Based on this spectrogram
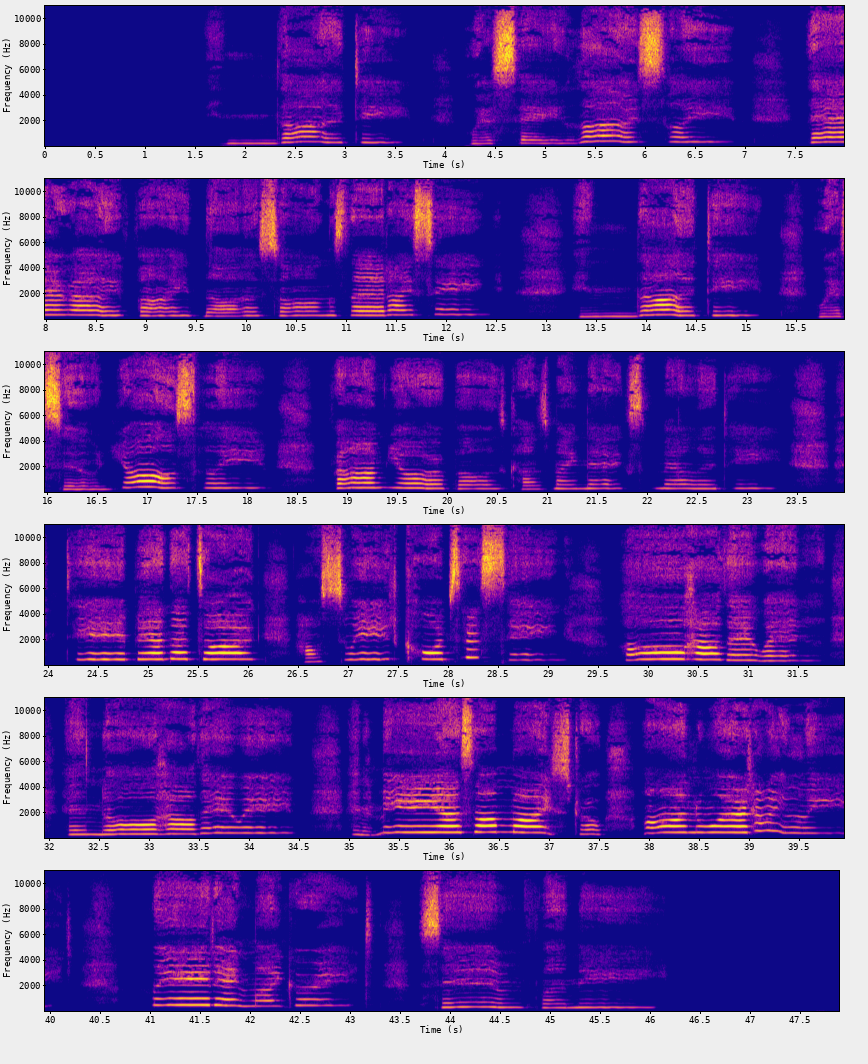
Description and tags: Siren Song
I little tune I came up with one day but I don't plan on developing any further.
sing, song, siren, singing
